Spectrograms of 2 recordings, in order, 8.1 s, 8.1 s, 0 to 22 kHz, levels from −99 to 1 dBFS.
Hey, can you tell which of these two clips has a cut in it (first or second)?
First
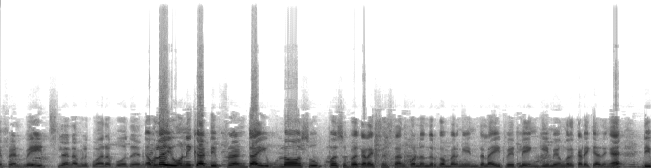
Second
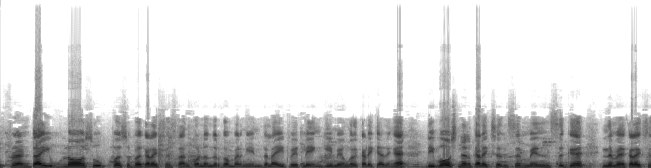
first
